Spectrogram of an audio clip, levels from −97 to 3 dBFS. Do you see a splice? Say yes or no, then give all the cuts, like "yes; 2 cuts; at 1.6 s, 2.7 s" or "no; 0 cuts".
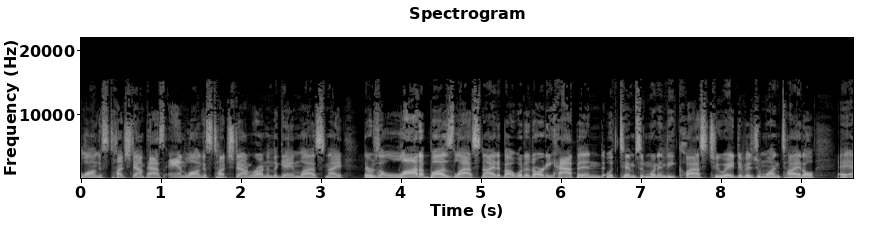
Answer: yes; 2 cuts; at 3.4 s, 6.6 s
